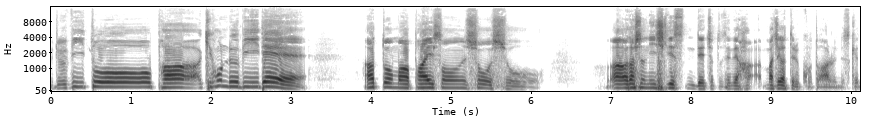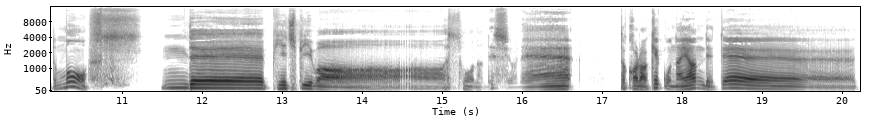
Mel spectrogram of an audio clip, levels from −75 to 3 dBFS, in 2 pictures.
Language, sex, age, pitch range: Japanese, male, 40-59, 135-195 Hz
